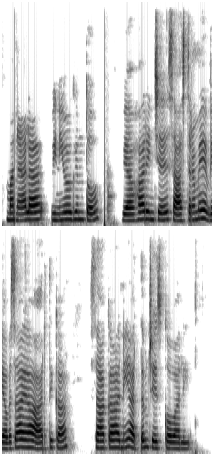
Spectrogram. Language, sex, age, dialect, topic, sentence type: Telugu, female, 18-24, Utterandhra, banking, statement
